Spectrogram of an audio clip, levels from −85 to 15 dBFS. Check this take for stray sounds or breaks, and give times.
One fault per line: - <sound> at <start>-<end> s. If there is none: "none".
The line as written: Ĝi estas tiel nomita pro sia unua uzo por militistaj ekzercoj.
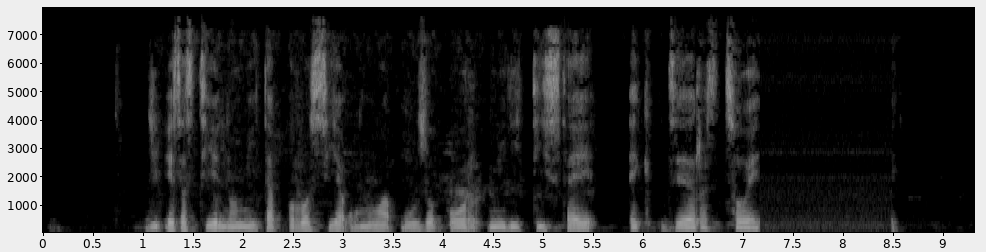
none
